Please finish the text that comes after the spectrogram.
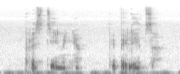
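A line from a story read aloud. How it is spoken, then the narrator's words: Barely audible whisper. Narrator (Russian): ее еле слышный шепот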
